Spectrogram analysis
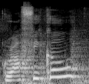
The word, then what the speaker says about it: GraphQL: this is called the it's written a grassy QL but it's pronounced graphical I don't know if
